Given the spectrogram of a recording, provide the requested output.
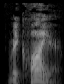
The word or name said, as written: require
